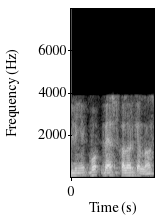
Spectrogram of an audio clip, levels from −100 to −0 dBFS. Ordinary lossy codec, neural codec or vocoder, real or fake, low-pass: AAC, 16 kbps; vocoder, 22.05 kHz, 80 mel bands, WaveNeXt; fake; 7.2 kHz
